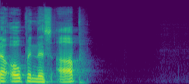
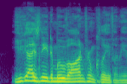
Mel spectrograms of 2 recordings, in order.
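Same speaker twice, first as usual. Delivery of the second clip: ordinary talk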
